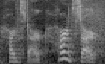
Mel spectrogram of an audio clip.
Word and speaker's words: Hardstark: And one of the examples, so it's a true crime podcast by Karen Kilgariff and Georgia Hardstock. How do I say that? Hardstark.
